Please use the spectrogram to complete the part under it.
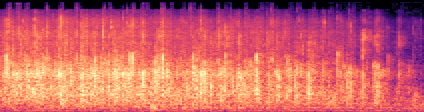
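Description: A crowd at a convocation ceremony applauds an honoured guest with loud, dense clapping that stays full and then tapers off toward the end.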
